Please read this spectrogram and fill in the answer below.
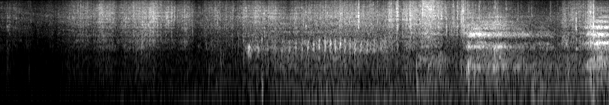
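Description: Leafy plant stems and foliage rustling and crinkling as they are handled and cut back in a garden bed. It starts about half a second in and grows busier.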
